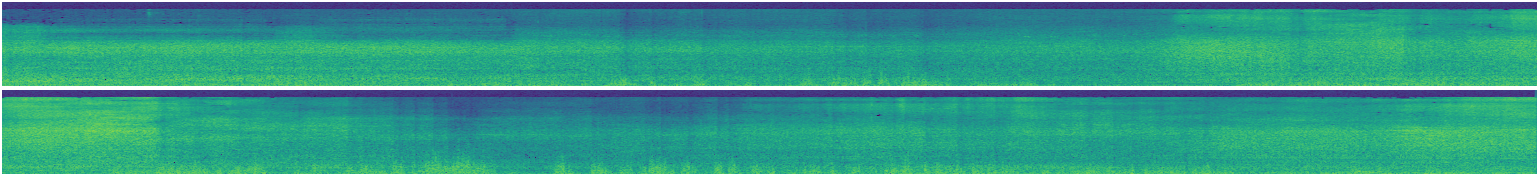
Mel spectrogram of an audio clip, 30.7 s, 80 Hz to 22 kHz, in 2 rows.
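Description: Embraer KC-390's twin turbofan engines at takeoff power, a steady jet noise that slowly fades as the aircraft climbs away, heavily buffeted by wind on the microphone.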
